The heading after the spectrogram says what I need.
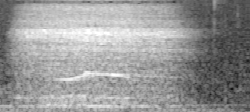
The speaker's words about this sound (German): Wir nehmen gemeinsam einen tiefen Atemzug und atmen ein.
